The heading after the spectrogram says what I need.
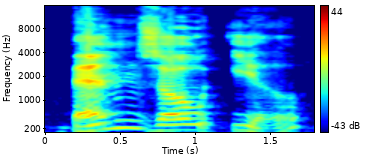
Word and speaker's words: benzoyl: acid we put yl chloride so this is pronounced benzoyl so we actually this is actually two syllables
